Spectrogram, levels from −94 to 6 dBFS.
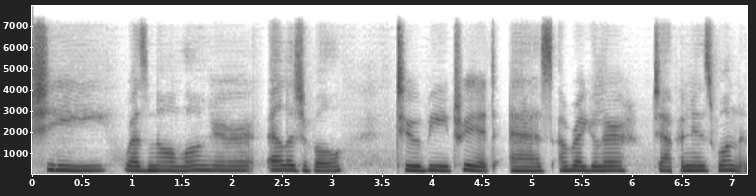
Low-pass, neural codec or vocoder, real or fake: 7.2 kHz; codec, 16 kHz, about 1 kbps, DyCAST, with the encoder's durations; fake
